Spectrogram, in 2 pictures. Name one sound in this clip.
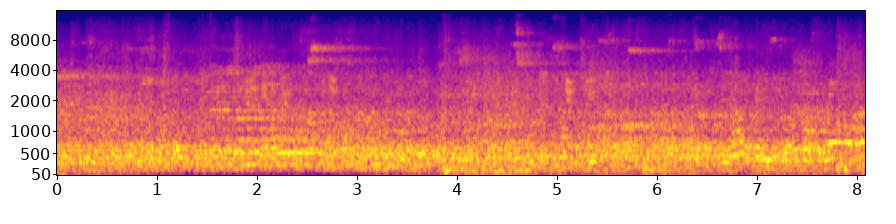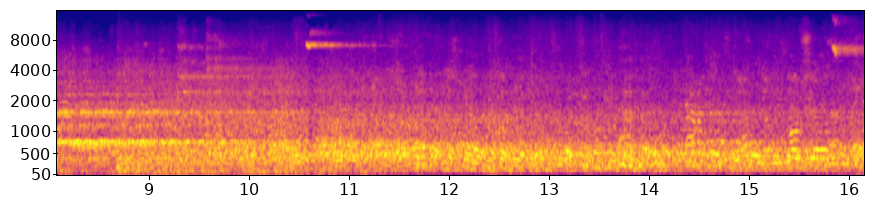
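Players' footsteps patter across a hard floor in a large echoing hall.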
